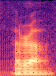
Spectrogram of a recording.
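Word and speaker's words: יראה: It's a much easier word to pronounce. Yirah.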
